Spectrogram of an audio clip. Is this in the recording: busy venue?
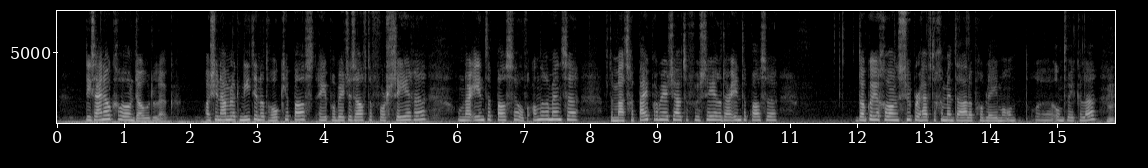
no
